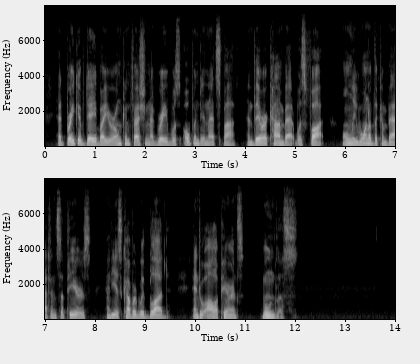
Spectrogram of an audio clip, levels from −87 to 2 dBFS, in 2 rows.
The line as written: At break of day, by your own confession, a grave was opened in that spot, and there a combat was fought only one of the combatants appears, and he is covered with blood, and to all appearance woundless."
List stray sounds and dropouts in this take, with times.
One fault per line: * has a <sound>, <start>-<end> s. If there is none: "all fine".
all fine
